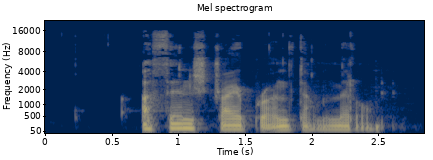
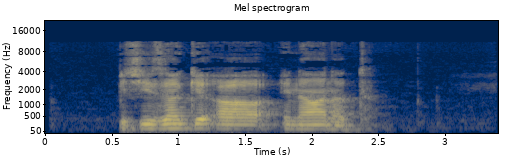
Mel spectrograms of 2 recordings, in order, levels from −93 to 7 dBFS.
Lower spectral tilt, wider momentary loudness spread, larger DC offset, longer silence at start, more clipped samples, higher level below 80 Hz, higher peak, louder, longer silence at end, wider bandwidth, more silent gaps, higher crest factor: first, -6 dB/octave vs -4 dB/octave; second, 7 LU vs 14 LU; neither; first, 0.75 s vs 0.55 s; neither; about the same, -58 dBFS vs -60 dBFS; second, -6 dBFS vs -2 dBFS; second, -28 LUFS vs -20 LUFS; second, 0.3 s vs 0.95 s; first, 16 kHz vs 11.5 kHz; neither; about the same, 22 dB vs 22 dB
